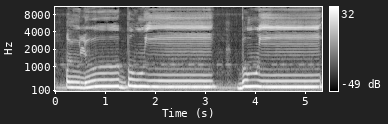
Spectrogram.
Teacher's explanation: جب بھی یہ تنوین کے بعد آ جائیں یا نون ساکن کے بعد آئیں، تو تنوین میں جو نون کی آواز ہے یا نون ساکن کی آواز ہے وہ آگے مرج ہوتی ہے غنہ کے ساتھ، ٹھیک ہے، تو اس میں کیسے ادا کریں گے، غنہ کو ٹائم بھی دیں گے۔ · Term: ادغام غنہ کے ساتھ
